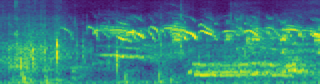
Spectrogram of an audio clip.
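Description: Young chickens peeping: many short high chirps overlapping, with a lower drawn-out call near the end.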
